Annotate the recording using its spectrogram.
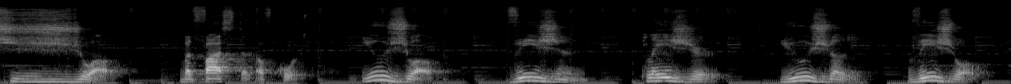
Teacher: Start by producing a long sh sound and then add the voicing j. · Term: j sound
